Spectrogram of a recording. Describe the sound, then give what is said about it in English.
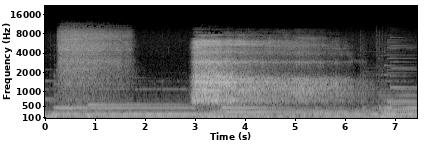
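Deep breathing, drawn in through the nose and out through the mouth: a soft breathy rush followed by a longer, stronger airy exhale, over steady sustained musical tones. “breathe in through your nose and out through your mouth, pretending you are breathing fire. deep breath in and out.”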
